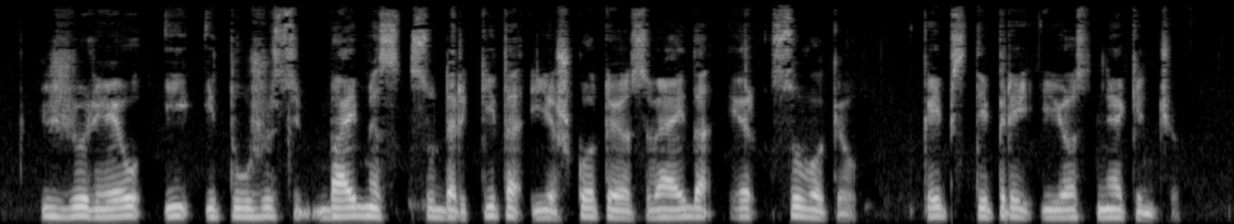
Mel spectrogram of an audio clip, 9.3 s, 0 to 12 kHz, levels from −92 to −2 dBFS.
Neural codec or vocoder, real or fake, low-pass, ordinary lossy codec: none; real; 10.8 kHz; MP3, 48 kbps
